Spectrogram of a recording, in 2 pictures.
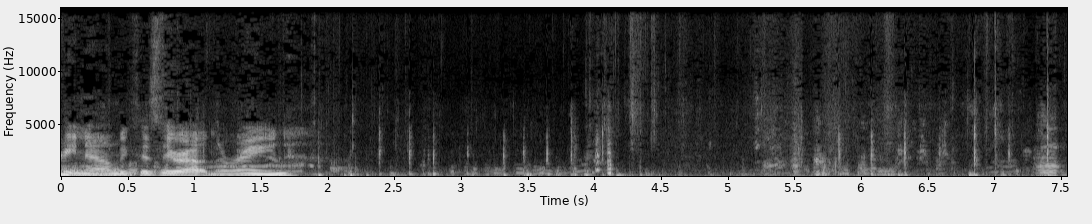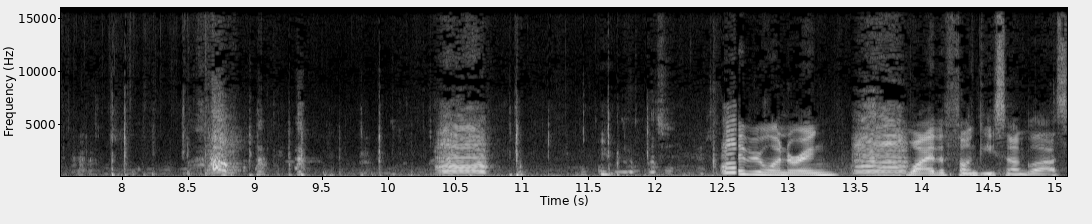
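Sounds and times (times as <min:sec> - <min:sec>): poultry calls: 0:00.0 - 0:14.0.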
